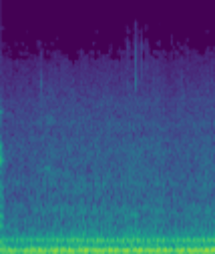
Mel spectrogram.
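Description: Steady low engine drone with a constant hum, heard from inside while underway.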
